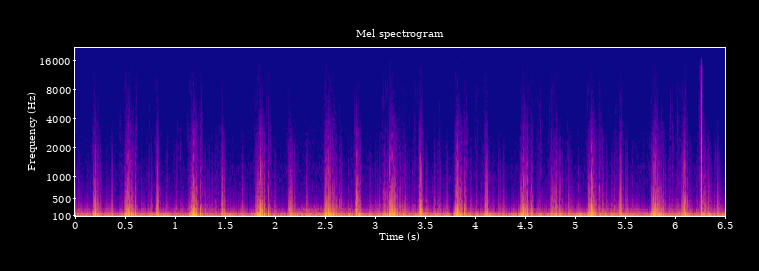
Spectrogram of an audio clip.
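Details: Heartbeat in an ASMR recording that also features whispers, helicopter and mouth sounds: rapid, regular, deep paired thumps at about 150 a minute over a low, throbbing hum.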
